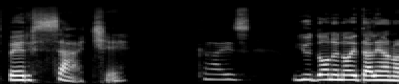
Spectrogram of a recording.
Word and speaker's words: Versace: And you want to know it's not Versace, it's Versace.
